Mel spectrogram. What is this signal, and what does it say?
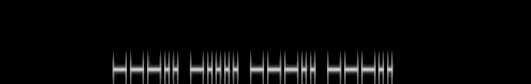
Morse code, heard as a keyed tone, about 28 wpm, 700 Hz. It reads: 8688
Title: Numbers - 4-Digit 28wpm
